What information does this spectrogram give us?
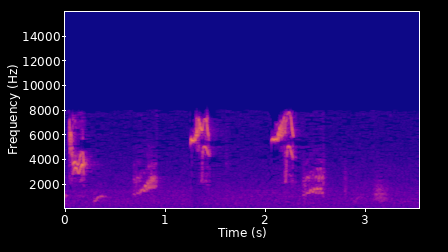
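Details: An oriental magpie-robin, an international contest champion, sings isian-rich phrases. Separate notes come with short gaps: very high thin whistles alternate with lower rising slurs and a soft closing note.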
